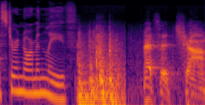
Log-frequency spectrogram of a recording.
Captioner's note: doors thudding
